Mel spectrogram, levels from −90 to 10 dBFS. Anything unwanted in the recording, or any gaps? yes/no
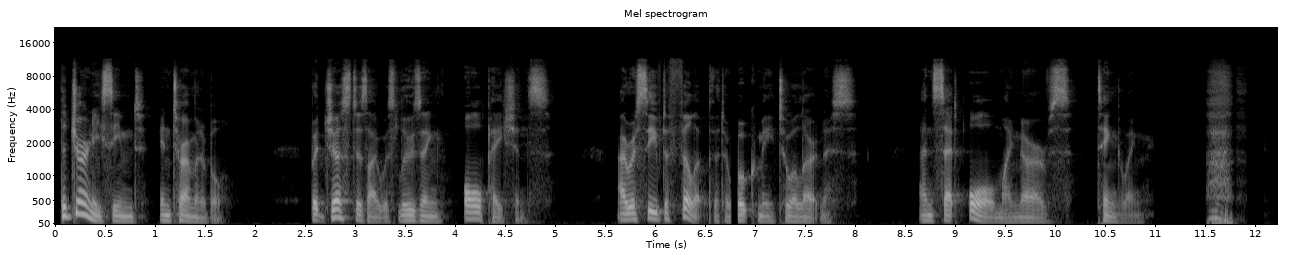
yes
